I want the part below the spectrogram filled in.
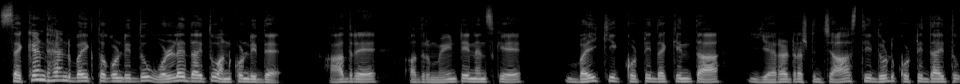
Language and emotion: Kannada, sad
